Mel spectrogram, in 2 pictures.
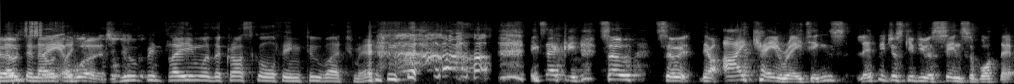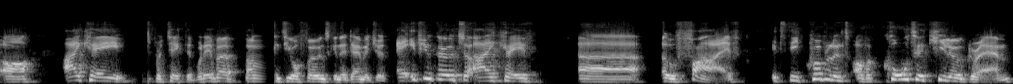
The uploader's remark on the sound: Hardware woes slow down South Africa's most accessible consumer technology podcast this week, but that's what you get for live testing new devices... Apologies for the poor audio quality. Via Skype.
